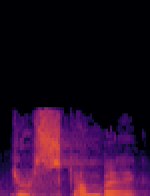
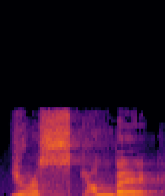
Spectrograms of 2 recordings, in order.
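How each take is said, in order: First: Questioning rebuke. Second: High, falling condemnation; indignant rebuke. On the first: Rebuke, first questioning take. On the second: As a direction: hurl the accusation higher and land it firmly. Rebuke repeated forcefully. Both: Acted.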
